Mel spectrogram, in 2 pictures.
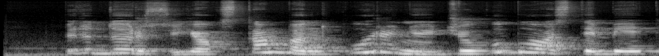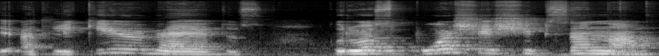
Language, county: Lithuanian, Šiauliai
